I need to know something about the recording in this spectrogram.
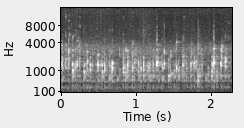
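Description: Air blown through a drinking straw into a cup of soapy paint mix (dish soap, sugar, water and acrylic paint), bubbling and gurgling rapidly and unevenly as the foam rises.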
